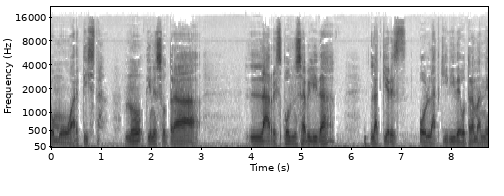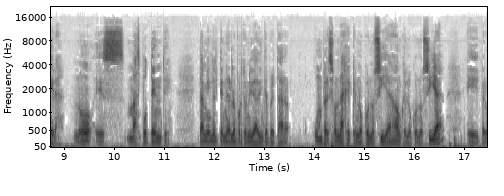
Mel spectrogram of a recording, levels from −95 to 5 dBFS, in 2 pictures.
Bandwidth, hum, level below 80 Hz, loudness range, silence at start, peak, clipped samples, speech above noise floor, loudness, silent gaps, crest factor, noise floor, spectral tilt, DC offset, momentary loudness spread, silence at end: 17 kHz; none; -38 dBFS; 4 LU; 0 s; 0 dBFS; under 0.1%; 25 dB; -18 LUFS; none; 20 dB; -44 dBFS; -3.5 dB/octave; under 0.1%; 13 LU; 0 s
